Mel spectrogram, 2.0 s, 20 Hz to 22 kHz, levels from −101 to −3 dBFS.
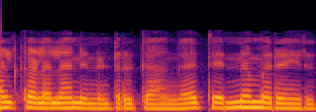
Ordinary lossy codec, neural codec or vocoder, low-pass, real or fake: MP3, 64 kbps; none; 7.2 kHz; real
